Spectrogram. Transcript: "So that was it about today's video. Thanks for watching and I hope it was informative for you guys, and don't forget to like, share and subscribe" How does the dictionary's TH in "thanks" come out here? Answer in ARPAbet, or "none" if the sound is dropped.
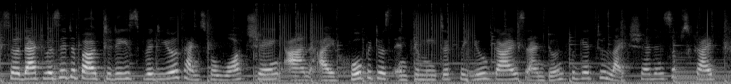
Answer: T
